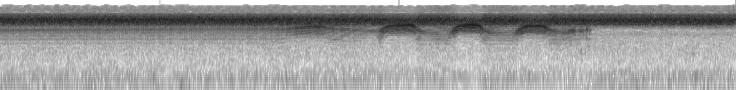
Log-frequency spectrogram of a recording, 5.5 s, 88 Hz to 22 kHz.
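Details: A robust cicada (Hyalessa maculaticollis) sings a loud, steady buzz with a run of arched, pulsing 'meen-meen' notes, recorded in Japan on 28 July 2021.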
